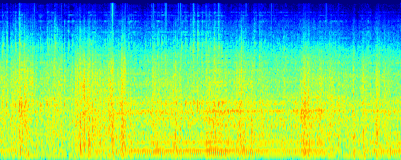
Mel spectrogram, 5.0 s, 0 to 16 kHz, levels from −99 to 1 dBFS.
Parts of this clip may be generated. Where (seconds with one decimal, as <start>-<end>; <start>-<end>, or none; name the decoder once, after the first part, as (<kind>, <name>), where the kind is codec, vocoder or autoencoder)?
0.4-1.2 (vocoder, BigVGAN v2)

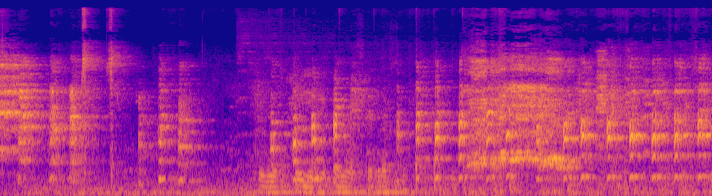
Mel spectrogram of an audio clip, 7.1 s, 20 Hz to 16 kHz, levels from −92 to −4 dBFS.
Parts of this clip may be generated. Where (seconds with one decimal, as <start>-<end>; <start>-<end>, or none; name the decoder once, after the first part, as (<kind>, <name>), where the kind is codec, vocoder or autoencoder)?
none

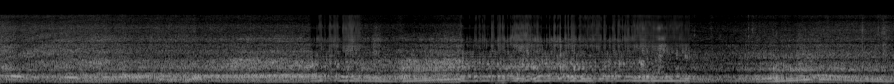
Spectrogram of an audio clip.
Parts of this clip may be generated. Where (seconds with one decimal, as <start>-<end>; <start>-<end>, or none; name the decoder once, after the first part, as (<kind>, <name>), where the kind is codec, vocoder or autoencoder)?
3.1-3.6 (vocoder, BigVGAN v2); 4.6-6.9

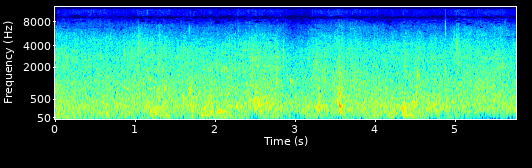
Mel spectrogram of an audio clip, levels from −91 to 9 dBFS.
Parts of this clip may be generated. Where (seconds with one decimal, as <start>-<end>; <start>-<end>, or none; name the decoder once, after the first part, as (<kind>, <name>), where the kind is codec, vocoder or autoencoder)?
2.1-5.8 (vocoder, BigVGAN v2)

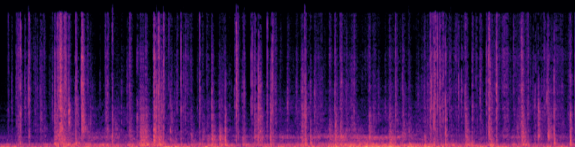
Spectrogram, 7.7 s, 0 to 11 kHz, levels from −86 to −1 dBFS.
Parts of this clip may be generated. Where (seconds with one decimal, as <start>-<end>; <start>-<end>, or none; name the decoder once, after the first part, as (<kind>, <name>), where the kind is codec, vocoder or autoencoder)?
4.3-4.9 (vocoder, BigVGAN v2)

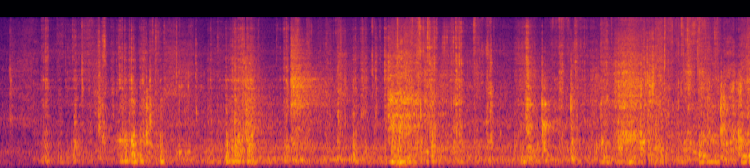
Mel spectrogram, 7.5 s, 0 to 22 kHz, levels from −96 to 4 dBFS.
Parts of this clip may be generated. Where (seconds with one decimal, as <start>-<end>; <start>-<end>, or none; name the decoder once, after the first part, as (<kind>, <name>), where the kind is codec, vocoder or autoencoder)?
3.5-6.0 (vocoder, BigVGAN v2)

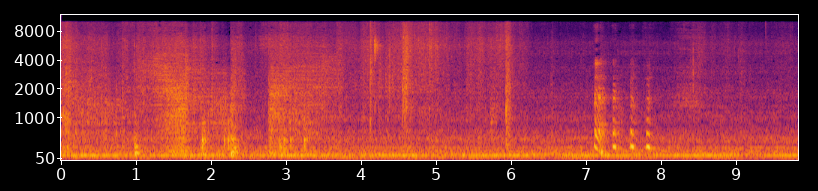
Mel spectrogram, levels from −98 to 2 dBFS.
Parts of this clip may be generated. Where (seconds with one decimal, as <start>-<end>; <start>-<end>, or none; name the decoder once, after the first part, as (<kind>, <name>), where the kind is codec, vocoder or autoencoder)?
none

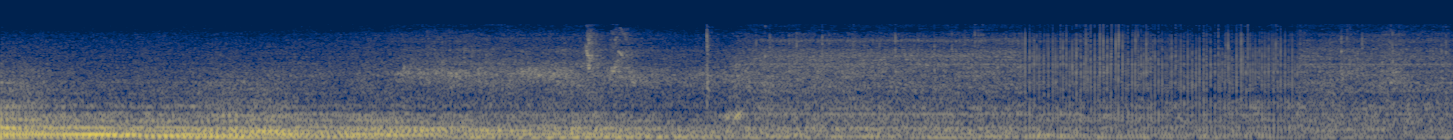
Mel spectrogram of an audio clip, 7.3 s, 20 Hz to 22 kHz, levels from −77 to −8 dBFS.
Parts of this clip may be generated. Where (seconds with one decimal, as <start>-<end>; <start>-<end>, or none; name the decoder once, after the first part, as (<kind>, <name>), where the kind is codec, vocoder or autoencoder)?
5.1-6.5 (vocoder, BigVGAN v2)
